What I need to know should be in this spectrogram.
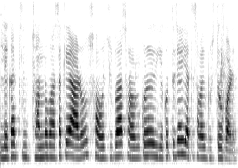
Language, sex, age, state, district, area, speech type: Bengali, female, 45-60, West Bengal, Hooghly, urban, spontaneous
